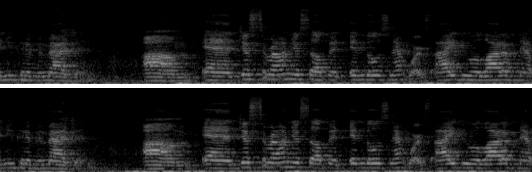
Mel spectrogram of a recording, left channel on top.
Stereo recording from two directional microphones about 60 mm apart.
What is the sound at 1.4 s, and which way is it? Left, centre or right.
A woman's voice, right.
